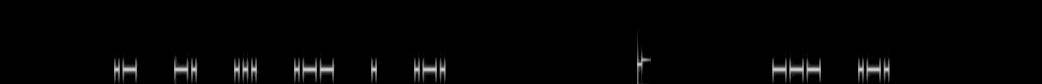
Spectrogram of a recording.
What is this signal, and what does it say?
Morse code, heard as a keyed tone, about 28 wpm, spaced as for 16 wpm, 700 Hz. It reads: ANSWER OR
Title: 3x Character Spacing - Top 300 Words - 28wpm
